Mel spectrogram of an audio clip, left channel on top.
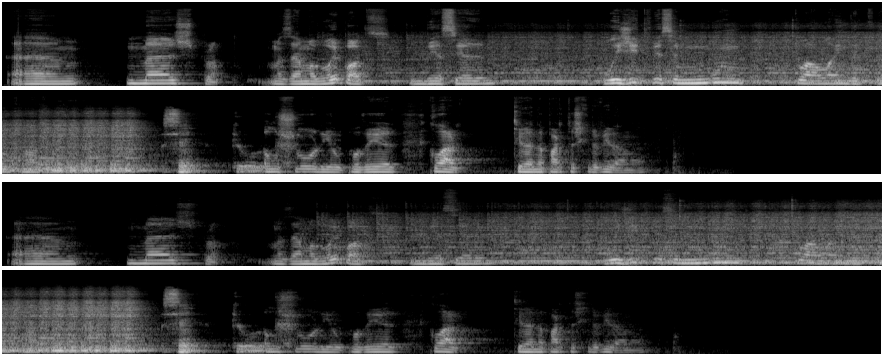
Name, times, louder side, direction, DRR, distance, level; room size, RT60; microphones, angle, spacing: voice 1, 0.1-0.8 1.2-2.2 2.6-5.0 6.0-7.5 7.9-9.8 11.4-13.4 13.9-15.3, left 5 dB, 55° left, 0.3 m, -25 dB
Snare drum, 3.0-10.5, right 2 dB, 60° right, 2.0 m, -27 dB
voice 2, 10.4-11.7, right 1 dB, 10° right, 0.5 m, -28 dB
22.5 x 8.2 x 2.9 m
head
